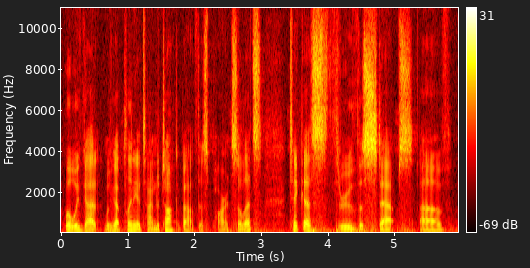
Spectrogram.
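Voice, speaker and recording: A man moderating a live interview on a theater stage, with a measured, announcer-like delivery. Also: lowish voice, big pitch swings, bright, forceful tone.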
